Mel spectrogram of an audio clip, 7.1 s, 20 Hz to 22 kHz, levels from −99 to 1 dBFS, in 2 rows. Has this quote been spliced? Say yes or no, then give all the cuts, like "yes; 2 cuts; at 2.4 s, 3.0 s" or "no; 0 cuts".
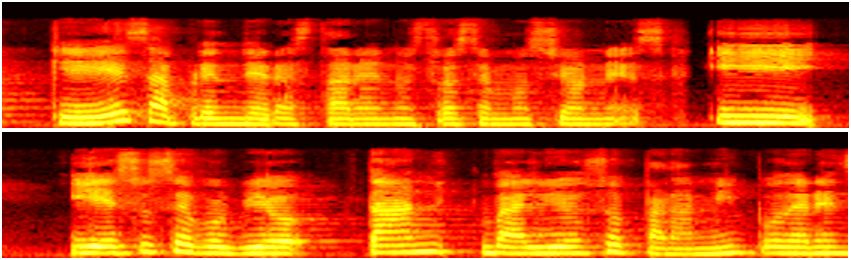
yes; 1 cut; at 2.8 s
